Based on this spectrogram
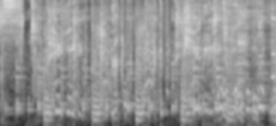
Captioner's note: giggles; laughter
